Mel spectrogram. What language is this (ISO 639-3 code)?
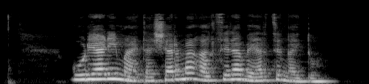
eus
